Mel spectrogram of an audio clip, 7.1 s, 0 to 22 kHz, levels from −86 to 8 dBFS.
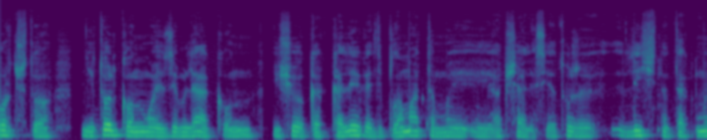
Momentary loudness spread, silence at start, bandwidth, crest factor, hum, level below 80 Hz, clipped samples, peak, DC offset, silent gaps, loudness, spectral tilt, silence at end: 9 LU; 0 s; 15 kHz; 16 dB; none; -70 dBFS; under 0.1%; -12 dBFS; under 0.1%; none; -30 LUFS; -7 dB/octave; 0 s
